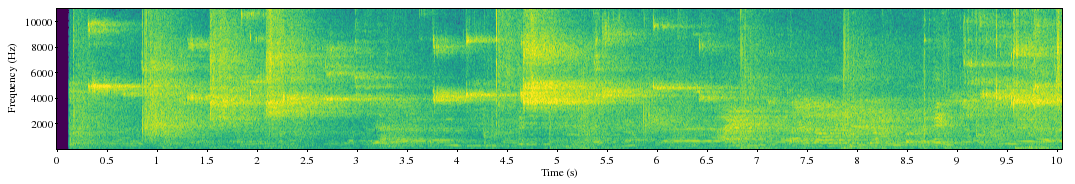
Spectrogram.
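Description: Live sound of an indoor basketball game: sneakers squeaking on a hardwood gym floor again and again, the ball bouncing, and players' voices calling out, all with the echo of a large hall.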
